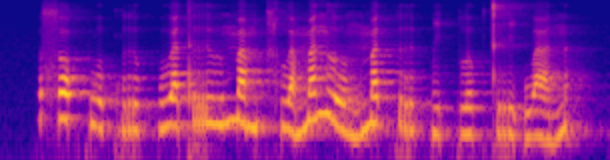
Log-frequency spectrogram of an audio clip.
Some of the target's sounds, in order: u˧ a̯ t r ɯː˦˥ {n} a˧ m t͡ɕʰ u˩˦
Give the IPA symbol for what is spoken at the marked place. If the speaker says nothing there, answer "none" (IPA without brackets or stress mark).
m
